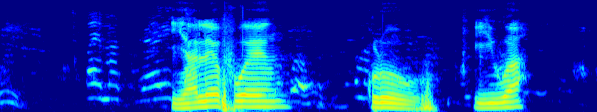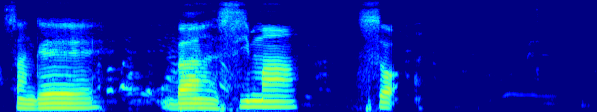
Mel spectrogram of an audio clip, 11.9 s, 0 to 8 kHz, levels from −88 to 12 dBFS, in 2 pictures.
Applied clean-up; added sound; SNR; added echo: none; none; none; none.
